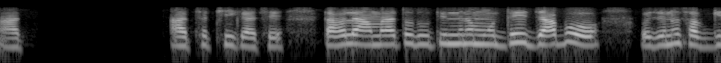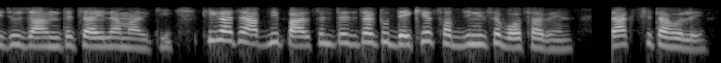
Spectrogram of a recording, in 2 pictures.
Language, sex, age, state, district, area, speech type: Bengali, female, 45-60, West Bengal, Nadia, rural, conversation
